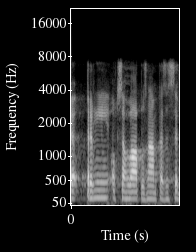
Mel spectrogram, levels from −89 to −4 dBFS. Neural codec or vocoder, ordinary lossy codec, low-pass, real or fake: codec, 44.1 kHz, 2.6 kbps, SNAC; Opus, 24 kbps; 7.2 kHz; fake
